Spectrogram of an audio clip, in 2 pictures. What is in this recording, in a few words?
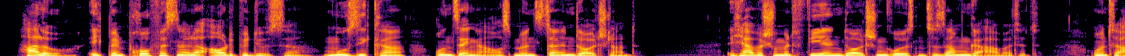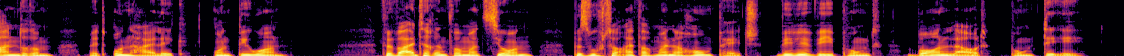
German Fvo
